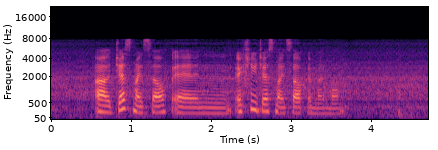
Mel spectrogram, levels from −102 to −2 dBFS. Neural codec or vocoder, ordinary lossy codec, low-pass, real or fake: codec, 16 kHz, 16 kbps, FunCodec, trained on Chinese and English, 50 frames a second; none; none; fake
